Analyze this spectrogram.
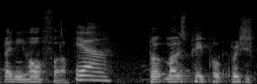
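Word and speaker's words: Benijófar: places places yeah places where i lived like benny hoffa yeah but most people british people pronounce it benny joffer yeah and quesada there's no way anyone would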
